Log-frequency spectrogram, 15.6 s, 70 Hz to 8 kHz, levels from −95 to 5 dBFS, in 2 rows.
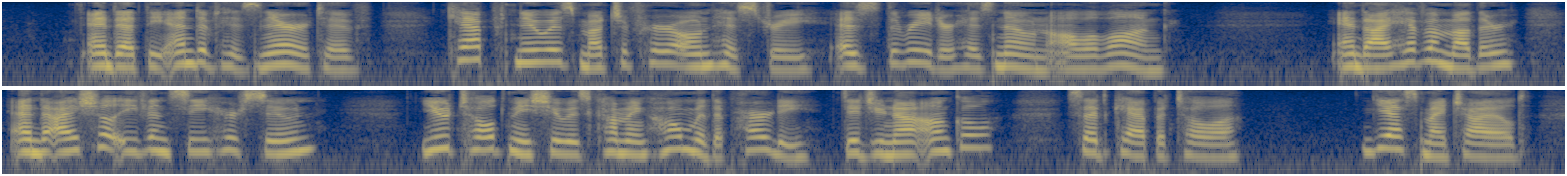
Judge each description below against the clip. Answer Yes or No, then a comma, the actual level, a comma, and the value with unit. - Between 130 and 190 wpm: No, average, 200 wpm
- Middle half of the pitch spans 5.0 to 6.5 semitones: No, average, 4.3 semitones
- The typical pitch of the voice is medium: No, high, 225 Hz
